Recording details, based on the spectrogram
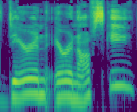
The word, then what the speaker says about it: Darren Aronofsky: and I can't say his last name, it's Darren Aronofsky. Did I say that right? – Yeah, you got it.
